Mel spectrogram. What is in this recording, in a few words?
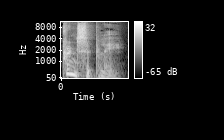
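"principally", British English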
